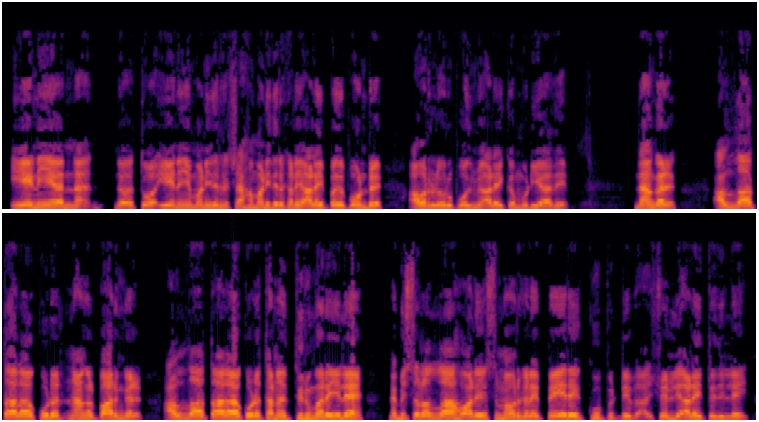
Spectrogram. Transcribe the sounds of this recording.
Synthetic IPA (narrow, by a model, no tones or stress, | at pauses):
eːnɐjɐnɐt̪oːeːnɐjɐmɐnɪðɐɾɣɐɭsɐɦɐmɐnɪðɐɾɣɐɭɐɪɐɭɐɪpːɐðɯp̬oːndrɯ | ʔɐ̰ʋɐɾɣɐɭɔɾɯpoːðɯmeːɐɭɐɪkːɐmʊɽɪjaːðɯ | naːŋɡɐɭ | ʔɐlːaːt̪aːlaːkuːɽɐnaːŋɡɐɭpaːɾɯŋɡɐɭ | ʔɐlːaːɯt̪aːlaːkuːɽɐt̪ɐnɐðɯt̪ɪɾɯmɐɾɐjɪle | nɐbɪsɐlːɐlˠːaːɦɯɐlɐɪjʋɐsɐlɐmɐʋɐɾɣɐɭɐɪpejɐɾɐɪkːuːpːɪʈːɯsɔlːiɐɭɐɪt̪ːɐðɪlːɐɪ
